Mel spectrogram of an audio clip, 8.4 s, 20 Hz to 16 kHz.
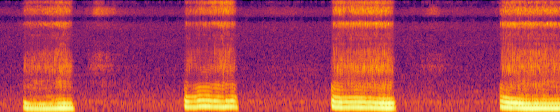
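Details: Sleeping cat snoring: soft, regular, buzzy toned snores about 25 a minute, each under a second, with quiet gaps.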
